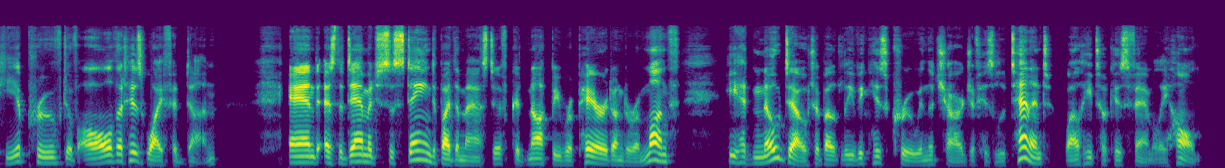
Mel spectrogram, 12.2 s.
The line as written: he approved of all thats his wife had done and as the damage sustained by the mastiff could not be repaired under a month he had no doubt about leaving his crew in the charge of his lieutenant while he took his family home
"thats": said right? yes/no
no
